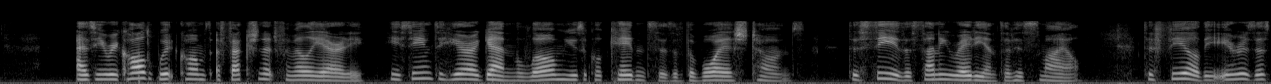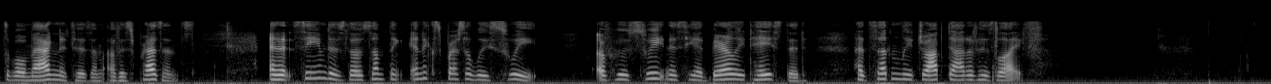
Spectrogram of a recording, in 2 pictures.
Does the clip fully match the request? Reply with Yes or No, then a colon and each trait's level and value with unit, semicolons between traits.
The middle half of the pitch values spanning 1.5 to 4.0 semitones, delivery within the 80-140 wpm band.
Yes: average, 3.7 semitones; slow, 135 wpm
